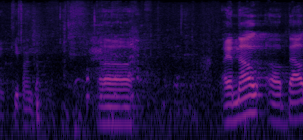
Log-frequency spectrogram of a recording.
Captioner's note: chuckling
